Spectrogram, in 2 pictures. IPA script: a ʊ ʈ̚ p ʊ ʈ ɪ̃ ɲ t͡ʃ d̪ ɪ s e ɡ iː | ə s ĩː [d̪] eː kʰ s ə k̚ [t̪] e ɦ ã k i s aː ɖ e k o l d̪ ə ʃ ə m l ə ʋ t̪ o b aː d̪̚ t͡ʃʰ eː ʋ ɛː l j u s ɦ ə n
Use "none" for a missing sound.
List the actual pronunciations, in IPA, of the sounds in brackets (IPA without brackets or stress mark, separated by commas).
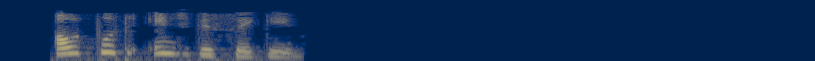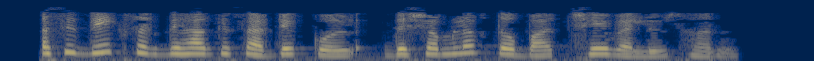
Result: d̪, d̪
